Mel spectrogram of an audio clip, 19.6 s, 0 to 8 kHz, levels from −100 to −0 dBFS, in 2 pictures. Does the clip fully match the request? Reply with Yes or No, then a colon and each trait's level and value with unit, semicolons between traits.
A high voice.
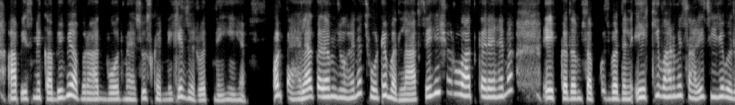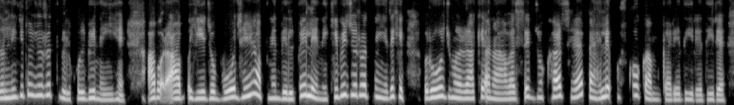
Yes: high, 210 Hz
